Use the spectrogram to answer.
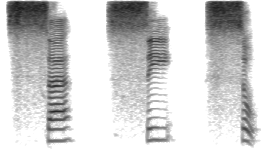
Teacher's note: kalau misalkan huruf sin, as-shafirnya desisanya kuat ya.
